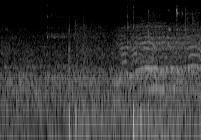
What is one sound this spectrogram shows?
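A volleyball thumps as it is served.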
